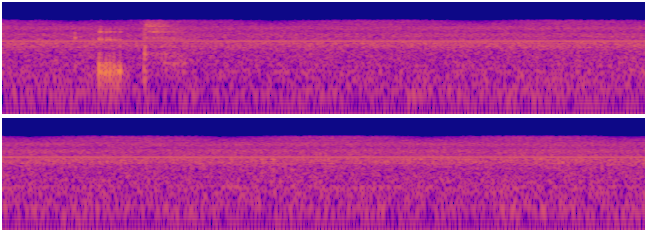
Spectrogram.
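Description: Steady hiss with a constant high-pitched whine, and a brief faint sound about half a second in.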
